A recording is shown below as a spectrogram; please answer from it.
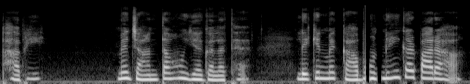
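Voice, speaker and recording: A lovestruck young man, as a woman reader puts him on in a spoken story, soft and coaxing. The voice sits fairly high and mellow. The sound is close and dry, with no room around it. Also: a little slow, no echo. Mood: tender.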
